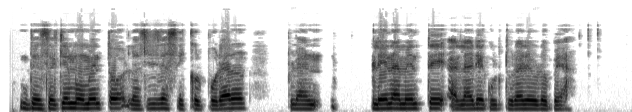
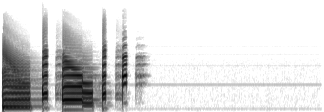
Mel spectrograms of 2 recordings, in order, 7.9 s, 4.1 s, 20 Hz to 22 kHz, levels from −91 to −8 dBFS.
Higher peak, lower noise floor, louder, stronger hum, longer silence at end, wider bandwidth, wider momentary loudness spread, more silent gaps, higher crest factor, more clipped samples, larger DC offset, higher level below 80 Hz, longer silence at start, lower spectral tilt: about the same, 0 dBFS vs 0 dBFS; second, -46 dBFS vs -71 dBFS; about the same, -13 LUFS vs -13 LUFS; neither; second, 0.8 s vs 2.5 s; second, 9.6 kHz vs 11.5 kHz; first, 9 LU vs 5 LU; neither; about the same, 14 dB vs 16 dB; neither; neither; first, -54 dBFS vs -62 dBFS; first, 0.25 s vs 0 s; about the same, -5 dB/octave vs -5 dB/octave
